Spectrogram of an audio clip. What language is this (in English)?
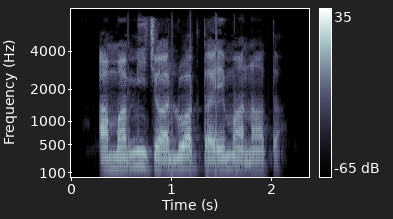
Kalenjin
